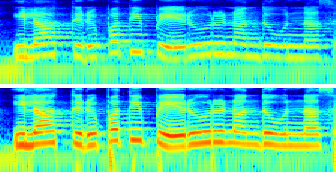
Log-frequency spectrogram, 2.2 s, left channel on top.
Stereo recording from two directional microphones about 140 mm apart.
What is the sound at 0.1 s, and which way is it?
A woman's voice, 40° right (ahead or behind).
